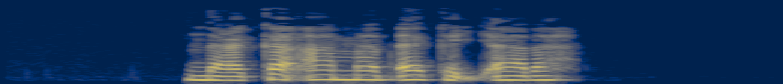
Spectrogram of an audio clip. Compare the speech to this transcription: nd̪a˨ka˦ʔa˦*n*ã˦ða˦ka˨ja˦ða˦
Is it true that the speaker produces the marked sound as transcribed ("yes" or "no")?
no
